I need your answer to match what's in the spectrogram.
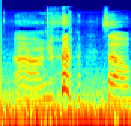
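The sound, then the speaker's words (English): A steady low rumble fills the inside of a car while a person talks, the muffled engine and road hum continuing underneath the voice. “I am in my car.”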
